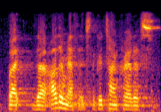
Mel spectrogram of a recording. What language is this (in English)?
English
